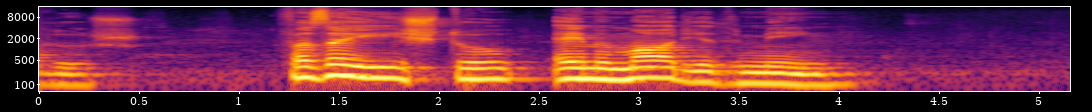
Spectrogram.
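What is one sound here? A man chants in a steady sung voice through a microphone.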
